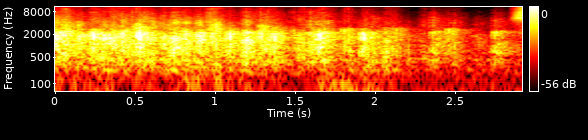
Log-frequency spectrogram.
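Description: A church congregation claps in sustained applause for a few seconds, dense and even throughout.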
